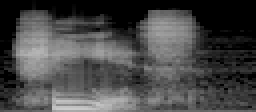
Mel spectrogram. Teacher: there is a semi-vowel, y, that links the vowel at the end of she to the vowel at the beginning of is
